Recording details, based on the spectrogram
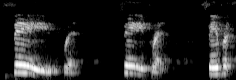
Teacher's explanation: I noticed that I'm dropping little unstressed syllable in favorite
